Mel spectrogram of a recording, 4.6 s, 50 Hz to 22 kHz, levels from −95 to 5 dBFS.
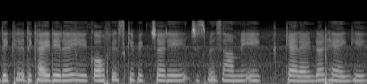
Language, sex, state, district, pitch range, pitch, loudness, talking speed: Hindi, female, Uttar Pradesh, Hamirpur, 235-245 Hz, 240 Hz, -33 LUFS, 210 wpm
